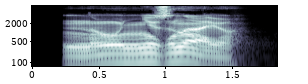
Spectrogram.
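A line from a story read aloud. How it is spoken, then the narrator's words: Hesitant drawl. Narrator (Russian): неуверенно протянул Эванс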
